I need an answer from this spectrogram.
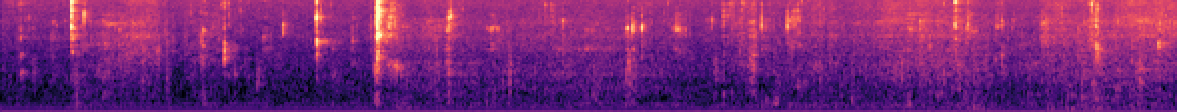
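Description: Close-miked chewing of pasta and bread, with scattered light clicks of forks against plates, over a low steady hum.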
